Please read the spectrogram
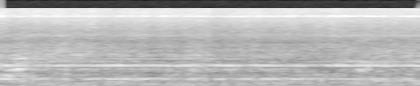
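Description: Steady low hum of laboratory equipment running, with a faint steady tone over it.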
